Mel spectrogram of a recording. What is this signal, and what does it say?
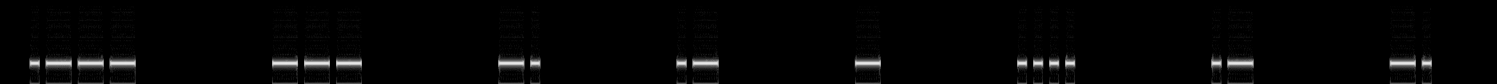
Morse code, heard as a keyed tone, about 15 wpm, spaced as for 5 wpm, 1000 Hz. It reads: JONATHAN
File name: qotdfiles / 5wpm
